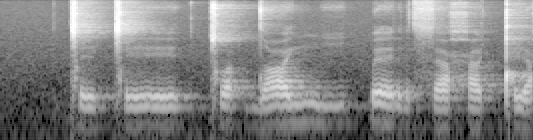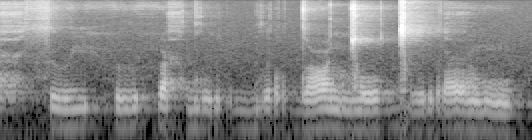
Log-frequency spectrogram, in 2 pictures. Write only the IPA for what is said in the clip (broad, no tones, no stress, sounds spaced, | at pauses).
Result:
ǀ e ǀ e | ǀ o ɡ dˤ o j ŋ i k͡p ɛ r s a ħ a ǃ e ħ s ɯ j h ɯ h ɯ ħ ɡ u r ɡ͡b u r dˤ o ŋ͡ǀ o ɡ͡ǀ e r ʕ ũ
